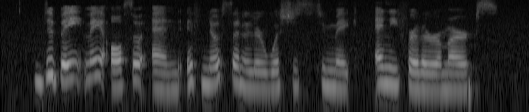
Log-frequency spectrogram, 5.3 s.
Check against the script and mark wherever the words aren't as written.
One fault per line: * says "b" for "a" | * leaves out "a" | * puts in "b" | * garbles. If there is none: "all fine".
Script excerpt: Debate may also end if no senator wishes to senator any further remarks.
* says "make" for "senator"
